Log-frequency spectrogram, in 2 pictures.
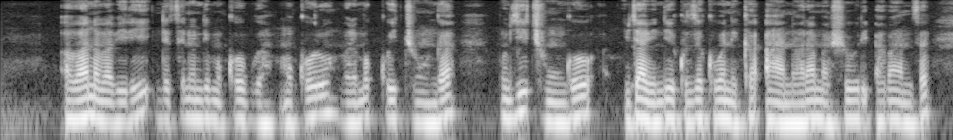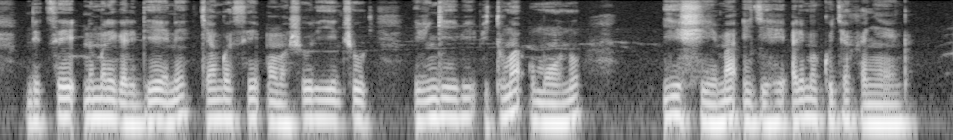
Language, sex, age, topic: Kinyarwanda, male, 25-35, education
